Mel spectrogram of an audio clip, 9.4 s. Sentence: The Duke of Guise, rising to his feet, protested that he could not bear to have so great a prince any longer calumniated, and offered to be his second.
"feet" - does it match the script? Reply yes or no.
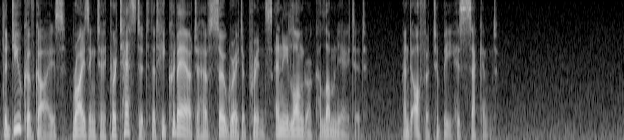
no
